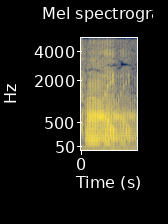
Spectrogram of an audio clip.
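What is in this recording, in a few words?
"pipe", male synthesized voice; vox; source engine; hl1; video games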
